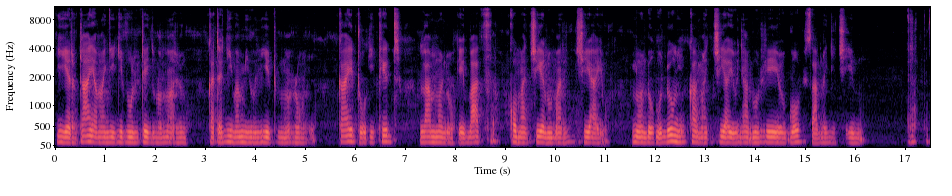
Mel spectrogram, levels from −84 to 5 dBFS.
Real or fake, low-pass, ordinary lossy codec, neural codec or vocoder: fake; none; none; autoencoder, 22.05 kHz, a latent of 192 numbers a frame, VITS, trained on one speaker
